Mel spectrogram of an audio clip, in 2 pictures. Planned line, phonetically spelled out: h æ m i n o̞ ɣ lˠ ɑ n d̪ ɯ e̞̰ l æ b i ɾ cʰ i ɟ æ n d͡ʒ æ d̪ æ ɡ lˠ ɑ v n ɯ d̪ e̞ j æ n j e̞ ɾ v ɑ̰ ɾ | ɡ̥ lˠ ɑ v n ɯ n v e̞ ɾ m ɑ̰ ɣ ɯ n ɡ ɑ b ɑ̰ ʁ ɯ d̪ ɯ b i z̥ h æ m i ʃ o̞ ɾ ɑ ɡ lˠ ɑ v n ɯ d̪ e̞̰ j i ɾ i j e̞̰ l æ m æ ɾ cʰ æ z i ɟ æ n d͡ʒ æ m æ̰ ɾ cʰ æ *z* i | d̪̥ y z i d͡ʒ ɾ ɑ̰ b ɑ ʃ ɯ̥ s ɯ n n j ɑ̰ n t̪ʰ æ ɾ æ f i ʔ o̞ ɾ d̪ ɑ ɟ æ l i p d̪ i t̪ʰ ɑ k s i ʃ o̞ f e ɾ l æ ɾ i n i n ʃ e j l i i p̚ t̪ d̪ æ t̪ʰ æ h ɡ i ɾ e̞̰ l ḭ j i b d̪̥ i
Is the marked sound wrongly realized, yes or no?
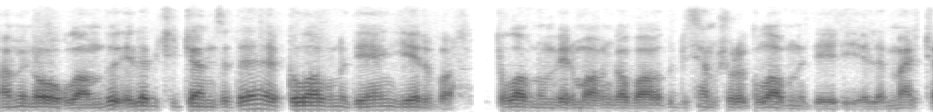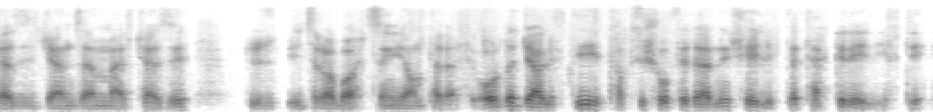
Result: no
